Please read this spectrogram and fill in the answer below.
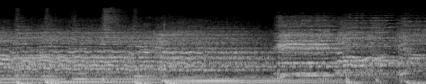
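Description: Music with singing: voices with vibrato over sustained low bass notes that change a few times.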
